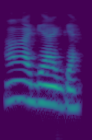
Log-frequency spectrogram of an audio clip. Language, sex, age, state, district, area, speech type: Odia, female, 60+, Odisha, Kendrapara, urban, spontaneous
